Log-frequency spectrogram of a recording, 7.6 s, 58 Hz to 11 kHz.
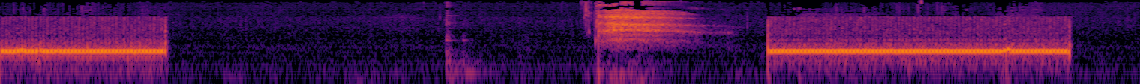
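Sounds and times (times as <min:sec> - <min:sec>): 
telephone ringback tone: 0:00.0 - 0:01.1, 0:05.1 - 0:07.2.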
